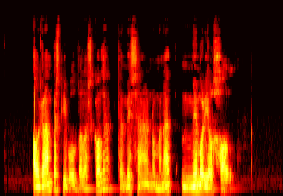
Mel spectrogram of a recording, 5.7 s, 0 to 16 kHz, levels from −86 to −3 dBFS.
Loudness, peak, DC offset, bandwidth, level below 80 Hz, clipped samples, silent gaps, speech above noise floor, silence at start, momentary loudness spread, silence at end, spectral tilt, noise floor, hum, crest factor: -21 LUFS; 0 dBFS; under 0.1%; 9.8 kHz; -60 dBFS; under 0.1%; none; 50 dB; 0.65 s; 11 LU; 1.05 s; -6.5 dB/octave; -71 dBFS; none; 22 dB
